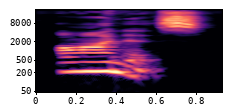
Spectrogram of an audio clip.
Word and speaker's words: honest: this set journalist teresa this one is silent 8 so you pronounce this honest okay honest yes okay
